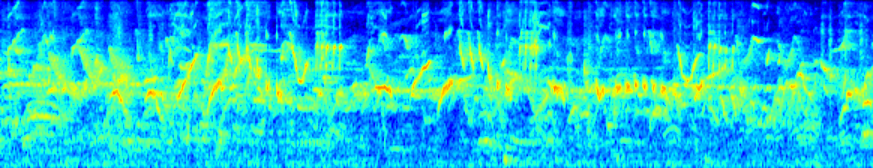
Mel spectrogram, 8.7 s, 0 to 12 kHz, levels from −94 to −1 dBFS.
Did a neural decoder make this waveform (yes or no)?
yes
